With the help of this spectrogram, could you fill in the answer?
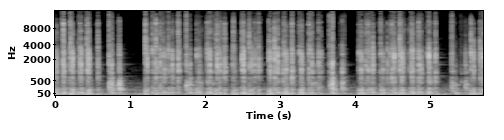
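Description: Fingertips with long nails type fast on a backlit optical linear mechanical keyboard with white and blue plastic keycaps. Rapid, crisp, bright plastic clacks come in dense bursts, with a soft low thud under each keystroke. There are brief pauses just after the first and fourth seconds.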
